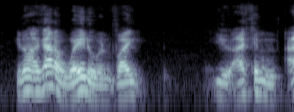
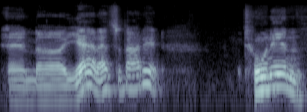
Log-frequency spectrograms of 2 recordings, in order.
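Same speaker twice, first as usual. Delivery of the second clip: ordinary delivery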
